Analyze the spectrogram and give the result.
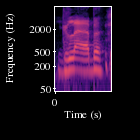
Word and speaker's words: Gleb: Erica Jane partnered with Gleb. Is that how you say his name? – Yep.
